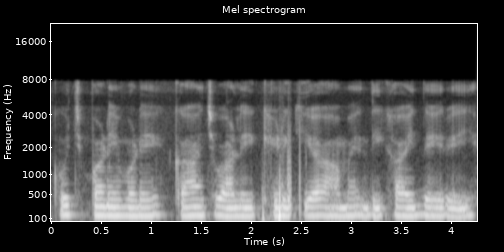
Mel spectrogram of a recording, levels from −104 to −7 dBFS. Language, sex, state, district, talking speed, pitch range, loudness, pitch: Hindi, male, Himachal Pradesh, Shimla, 155 wpm, 130-135 Hz, -22 LUFS, 130 Hz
